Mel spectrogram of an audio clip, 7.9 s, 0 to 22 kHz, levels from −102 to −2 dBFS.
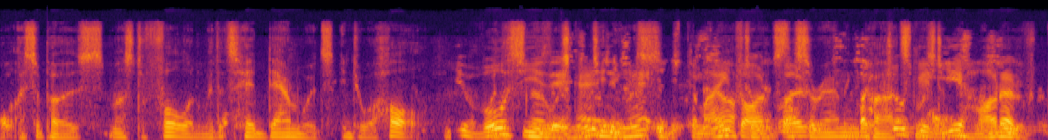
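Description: From the start to 2.57 s a delayed copy of the speech trails the original by about 0.43 s, sitting roughly 10 dB below it. A much fainter trace, around 30 dB down, returns from 3.14 to 3.32 s, and the stronger copy comes back from 4.29 to 5.39 s and from 5.74 s to the end. This is an echo leak, likely from a far end playing the call on a loudspeaker whose echo canceller let part of its microphone pickup through and sent it back.

Between 3.35 and 3.6 s the speech dips sharply, by up to about 20 dB, for roughly a fifth of a second in all, sounding hollowed out or briefly cut. This is speech suppressed in double talk: with both sides talking at once, the echo canceller likely could not tell the local talker from the loudspeaker echo and turned both down together.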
